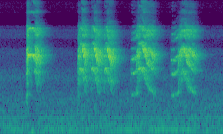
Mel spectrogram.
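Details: Pet parrot, recorded without its noticing, giving four harsh chattering squawks in about four seconds, each a rasping burst with falling tails, indoors with faint low background hum.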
